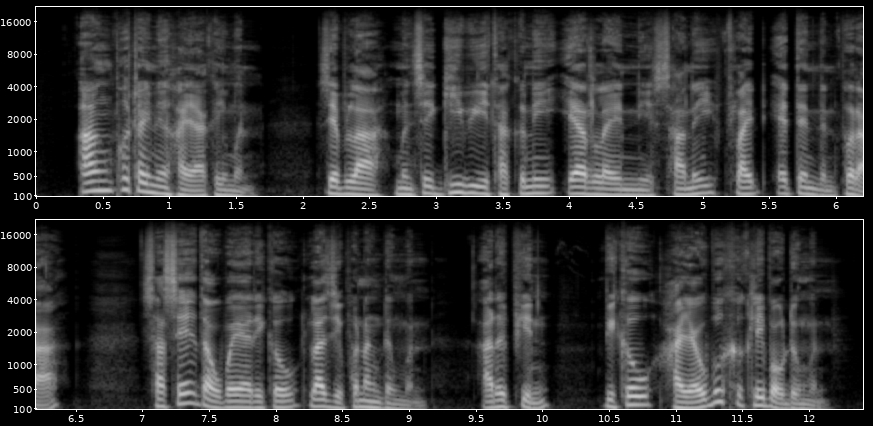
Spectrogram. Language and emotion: Bodo, disgusted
